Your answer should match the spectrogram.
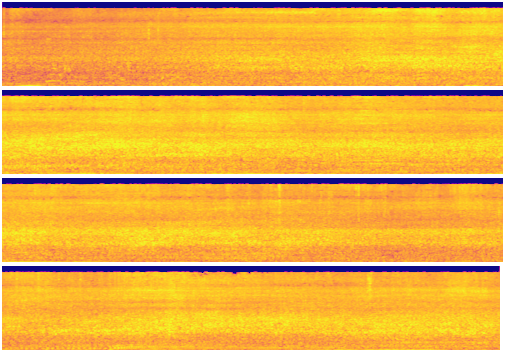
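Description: City road traffic: vehicles passing with steady tyre and engine noise and a low engine drone underneath.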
